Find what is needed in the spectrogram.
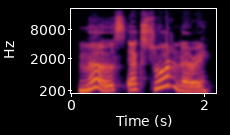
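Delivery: slow, amazed doctor voice; a lightly voiced doctor marvelling; doctor's slow, wondering exclamation; exclaiming doctor. A narrator's reading. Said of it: "he exclaimed".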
